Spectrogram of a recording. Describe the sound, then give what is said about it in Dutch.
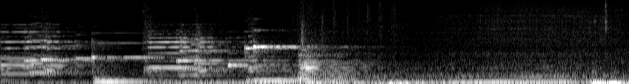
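A bus engine rumbles low and steady while driving, with a changing tonal hum above it and a brief louder surge near the end. “Dit is het geluid van mijn bus”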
